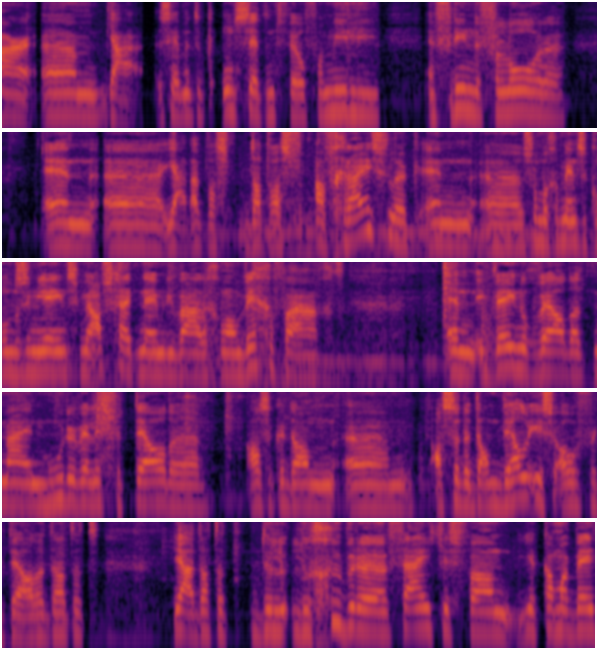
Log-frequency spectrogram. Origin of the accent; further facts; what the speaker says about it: Amsterdam, North Holland, Netherlands; born there; ik ben Japans, maar ik ben in Amsterdam-Noord geboren. Dus mijn ouders zijn wel Japans. En mijn moeder die komt uit Hiroshima.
